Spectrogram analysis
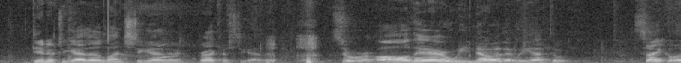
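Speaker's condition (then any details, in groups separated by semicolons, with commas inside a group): No condition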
